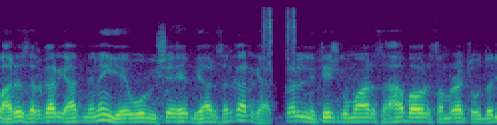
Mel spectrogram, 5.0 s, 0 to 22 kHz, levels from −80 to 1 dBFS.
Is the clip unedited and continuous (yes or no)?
no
